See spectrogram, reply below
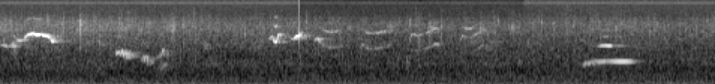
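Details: Pied butcherbird perched on a fence under a verandah in the rain, mimicking learned sounds: quick looping whistles and chirps, then a longer smooth slurred note, with constant rain hiss behind.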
